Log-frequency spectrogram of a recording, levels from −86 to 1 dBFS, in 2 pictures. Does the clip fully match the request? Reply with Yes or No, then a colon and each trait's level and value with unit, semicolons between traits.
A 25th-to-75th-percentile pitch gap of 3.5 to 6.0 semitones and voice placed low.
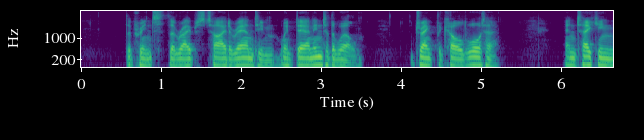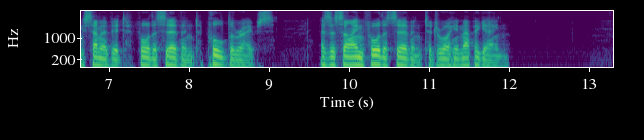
No: narrow, 2.4 semitones; low, 115 Hz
